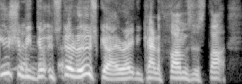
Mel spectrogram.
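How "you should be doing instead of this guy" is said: put-on loud heckling voice, higher and louder. Retelling a heckler calling out during the announcements: imitating a loud heckler. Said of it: "some yahoo loudly says".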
